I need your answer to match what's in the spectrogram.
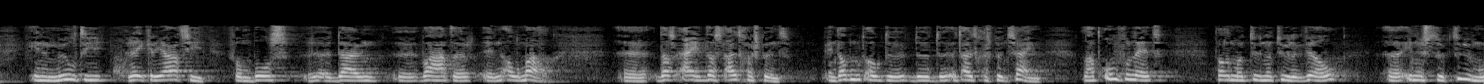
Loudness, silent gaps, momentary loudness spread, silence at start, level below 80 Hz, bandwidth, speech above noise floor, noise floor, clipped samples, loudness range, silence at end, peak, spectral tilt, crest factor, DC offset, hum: -19 LUFS; none; 9 LU; 0 s; -66 dBFS; 6.6 kHz; 23 dB; -41 dBFS; under 0.1%; 2 LU; 0 s; -4 dBFS; -6 dB/octave; 14 dB; under 0.1%; none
